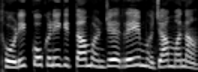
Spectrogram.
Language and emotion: Goan Konkani, neutral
